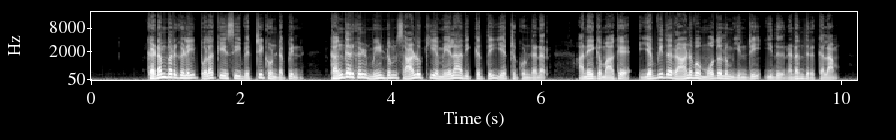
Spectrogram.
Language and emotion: Tamil, neutral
